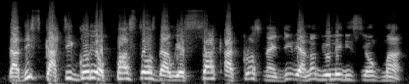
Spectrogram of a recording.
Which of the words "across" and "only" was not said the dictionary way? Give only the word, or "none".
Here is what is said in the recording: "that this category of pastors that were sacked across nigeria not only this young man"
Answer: only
